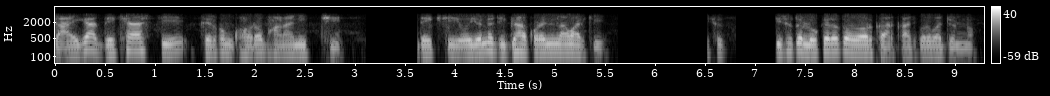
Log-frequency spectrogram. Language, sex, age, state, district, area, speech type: Bengali, male, 18-30, West Bengal, South 24 Parganas, rural, conversation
